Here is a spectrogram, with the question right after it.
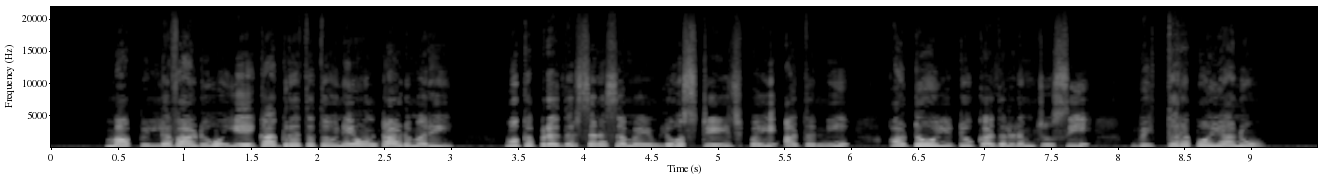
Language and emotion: Telugu, surprised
